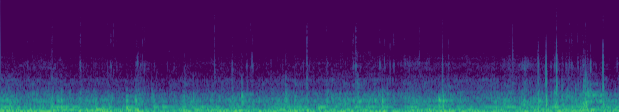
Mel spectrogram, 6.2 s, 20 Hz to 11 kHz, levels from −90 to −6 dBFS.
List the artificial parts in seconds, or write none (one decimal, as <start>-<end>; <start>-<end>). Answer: 4.0-5.5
